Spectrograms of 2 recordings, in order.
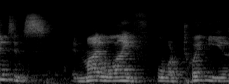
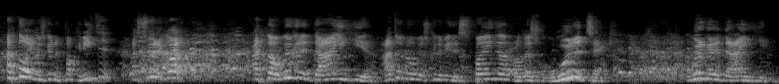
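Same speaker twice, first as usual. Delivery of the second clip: very loud, raised-pitch panic; panicked rant; 7 semitones higher, 13 dB louder than usual. Acted. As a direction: rant in comic terror. Retold terror at host and spider.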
